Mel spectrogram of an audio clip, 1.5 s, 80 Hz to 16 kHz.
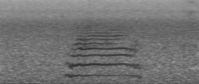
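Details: A cat asking for food early in the morning, around 5 a.m., gives a single clear, drawn-out meow, slightly rising then falling, with rich harmonics over a quiet indoor background.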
